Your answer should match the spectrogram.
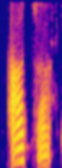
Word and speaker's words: Arta: Arta, A-R-T-A, Salma, S-A-L-M-A.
